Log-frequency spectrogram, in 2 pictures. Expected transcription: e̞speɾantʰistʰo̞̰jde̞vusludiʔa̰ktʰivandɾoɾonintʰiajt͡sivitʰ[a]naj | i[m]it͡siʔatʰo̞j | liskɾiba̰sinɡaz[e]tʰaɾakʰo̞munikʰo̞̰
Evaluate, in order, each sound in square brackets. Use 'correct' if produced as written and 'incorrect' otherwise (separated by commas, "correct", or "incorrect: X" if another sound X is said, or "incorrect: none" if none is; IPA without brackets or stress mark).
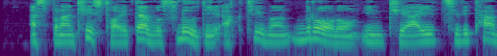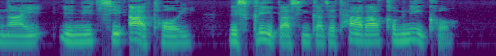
correct, incorrect: n, correct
